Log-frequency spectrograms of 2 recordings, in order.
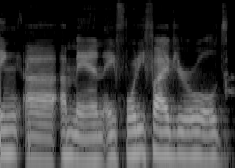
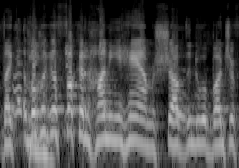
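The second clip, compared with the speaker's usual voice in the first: normal talking voice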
